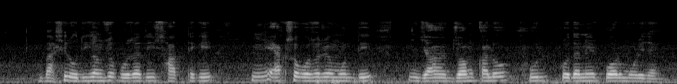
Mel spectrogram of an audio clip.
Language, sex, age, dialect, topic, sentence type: Bengali, male, 18-24, Northern/Varendri, agriculture, statement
